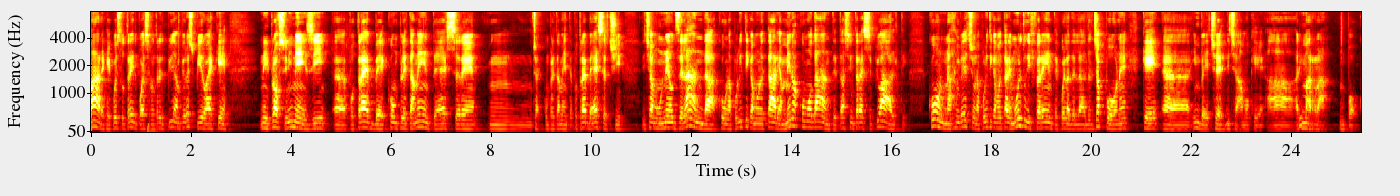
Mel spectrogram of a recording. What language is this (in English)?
Italian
